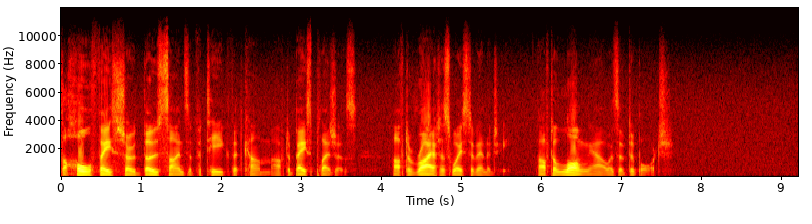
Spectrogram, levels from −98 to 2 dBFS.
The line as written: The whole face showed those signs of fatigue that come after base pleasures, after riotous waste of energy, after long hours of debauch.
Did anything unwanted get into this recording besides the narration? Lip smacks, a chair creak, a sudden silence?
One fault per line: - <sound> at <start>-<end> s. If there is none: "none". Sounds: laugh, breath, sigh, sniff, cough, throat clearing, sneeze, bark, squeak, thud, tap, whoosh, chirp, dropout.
none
